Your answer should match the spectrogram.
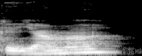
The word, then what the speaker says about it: llama: llama on the phone because in spanish it's a it's basically a bilingual pun like yama because yama is also talking um so it's yeah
